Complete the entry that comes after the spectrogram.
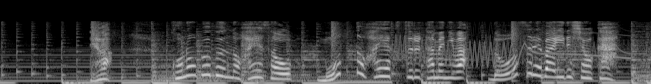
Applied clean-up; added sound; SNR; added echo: none; Bowed string instrument; 20 dB; none.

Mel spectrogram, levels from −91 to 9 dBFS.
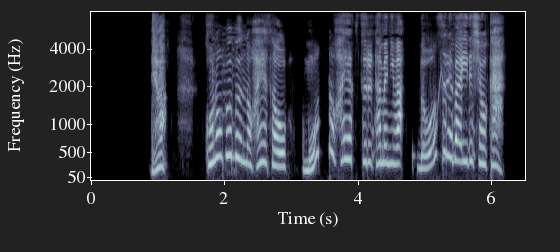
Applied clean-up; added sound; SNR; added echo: neural mask model Resemble Enhance denoiser.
